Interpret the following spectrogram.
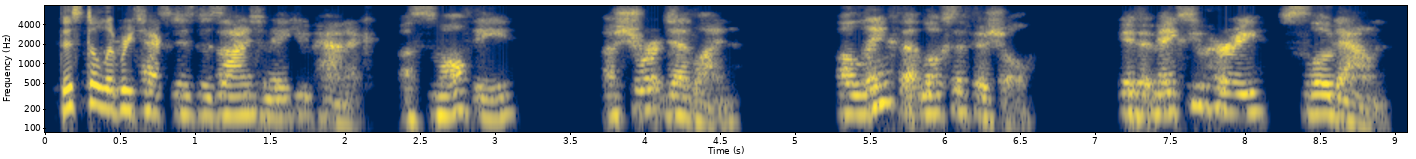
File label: friendly alert, voice; chatterbox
